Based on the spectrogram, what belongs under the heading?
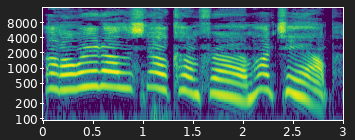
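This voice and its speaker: A woman voicing her farm horses as greedy beggars pleading for cookies in a squeaky, wheedling voice. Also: animated, slow, exaggerated voice. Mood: begging.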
